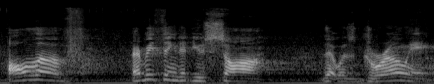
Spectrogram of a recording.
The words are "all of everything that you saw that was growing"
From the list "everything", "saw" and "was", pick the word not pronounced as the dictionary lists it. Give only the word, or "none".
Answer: none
